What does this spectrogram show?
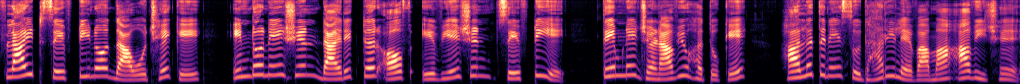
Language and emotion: Gujarati, neutral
